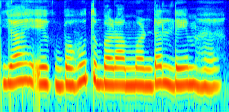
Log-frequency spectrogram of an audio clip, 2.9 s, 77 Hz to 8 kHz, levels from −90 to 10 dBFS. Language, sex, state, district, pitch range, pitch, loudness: Hindi, female, Jharkhand, Palamu, 235-255 Hz, 245 Hz, -11 LUFS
